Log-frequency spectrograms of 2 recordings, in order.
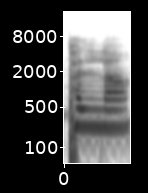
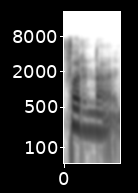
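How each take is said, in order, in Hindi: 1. बीच का व्यंजन l ध्वनि है। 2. बीच का व्यंजन r ध्वनि है। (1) "ल का भी उच्चारण नहीं है" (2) "उसके जगह पे र का प्रयोग होता है"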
